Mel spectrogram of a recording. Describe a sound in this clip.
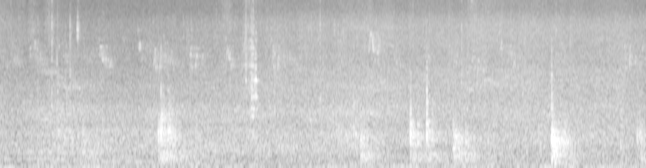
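Wooden sticks knock against metal boxes.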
